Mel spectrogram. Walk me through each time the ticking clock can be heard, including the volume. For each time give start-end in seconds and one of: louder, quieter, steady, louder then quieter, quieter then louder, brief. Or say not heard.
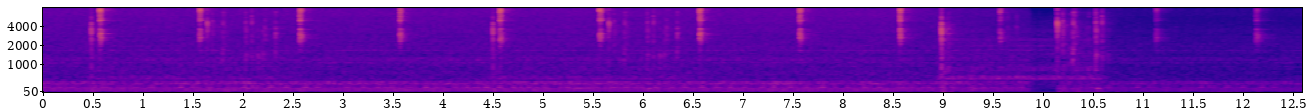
0.0-12.5 quieter.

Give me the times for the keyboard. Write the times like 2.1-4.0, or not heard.
0.5-2.6, 4.5-6.5, 8.9-10.7.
